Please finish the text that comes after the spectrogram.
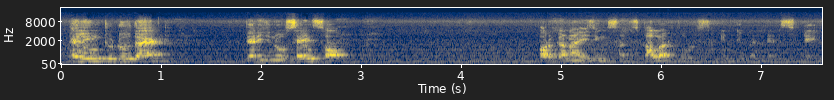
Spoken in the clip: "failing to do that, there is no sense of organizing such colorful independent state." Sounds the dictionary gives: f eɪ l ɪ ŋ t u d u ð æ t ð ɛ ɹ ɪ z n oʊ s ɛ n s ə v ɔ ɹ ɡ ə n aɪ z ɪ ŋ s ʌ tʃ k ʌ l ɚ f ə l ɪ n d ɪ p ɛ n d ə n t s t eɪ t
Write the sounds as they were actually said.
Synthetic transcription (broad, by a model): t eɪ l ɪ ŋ t u d u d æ t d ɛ ɹ ɪ z n oʊ s ɛ n s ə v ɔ ɹ ɡ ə n aɪ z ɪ ŋ s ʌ s k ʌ l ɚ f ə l ɪ n d ɪ p ɛ n d ə n t s t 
